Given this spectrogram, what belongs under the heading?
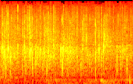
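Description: Audience at a Bhojpuri folk singing show breaking into applause, dense rapid clapping from many hands, close and steady throughout.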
